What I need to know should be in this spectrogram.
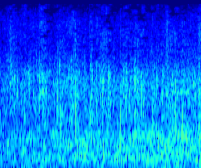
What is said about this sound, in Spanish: Y Andrés recibiendo la ovación del público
